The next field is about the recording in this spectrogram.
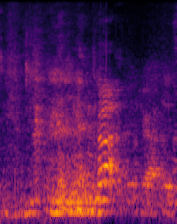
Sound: group laughing

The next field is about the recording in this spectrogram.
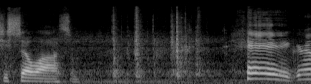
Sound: projector clicks

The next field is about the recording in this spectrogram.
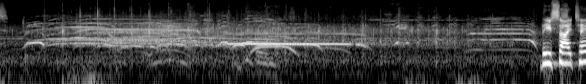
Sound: applause

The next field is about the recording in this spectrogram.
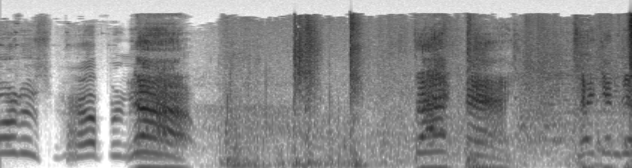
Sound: thuds and impacts

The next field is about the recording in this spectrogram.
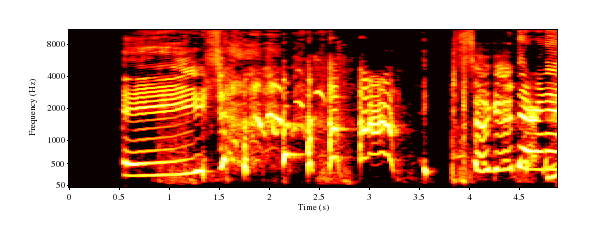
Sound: laughs

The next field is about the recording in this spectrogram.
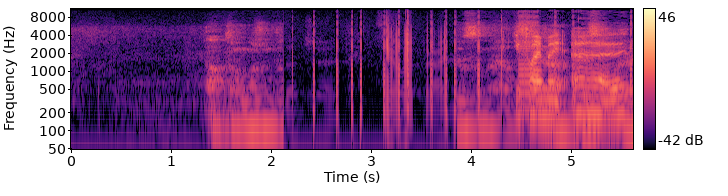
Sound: non-english

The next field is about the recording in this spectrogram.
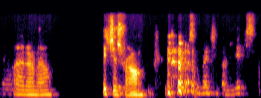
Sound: laughing

